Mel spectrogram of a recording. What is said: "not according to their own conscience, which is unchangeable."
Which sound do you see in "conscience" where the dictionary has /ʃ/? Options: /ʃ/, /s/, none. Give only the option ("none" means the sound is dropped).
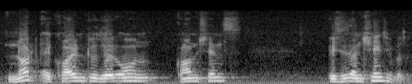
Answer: /ʃ/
